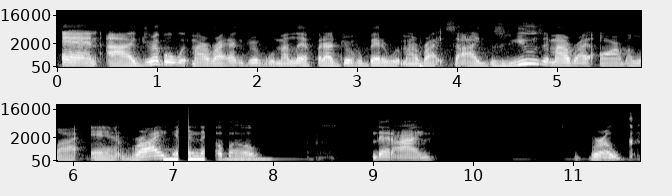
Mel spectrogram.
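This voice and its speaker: A woman talks to her camera in a loose, chatty way, speaking right to her viewers as if they were friends in the room. Her voice sits a little low. She records in an upstairs room at home with a fan running. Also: normal speed, a little hiss or hum. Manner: chatty, addresses viewers directly and often. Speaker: vlogger. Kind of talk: casual talk to camera.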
